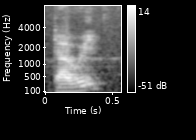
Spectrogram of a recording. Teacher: The emphasis goes on the last syllable, Dawid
